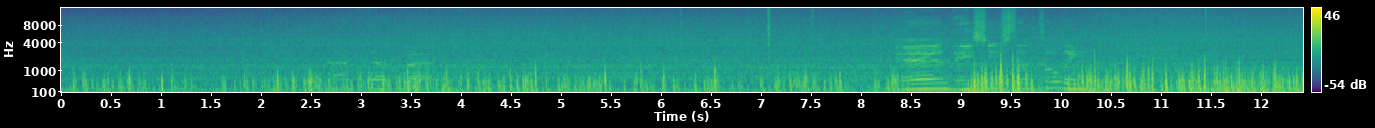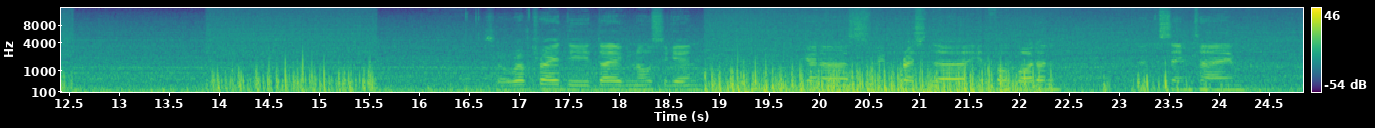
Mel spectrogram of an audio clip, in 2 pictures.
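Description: A car engine idles with a steady rattling knock.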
